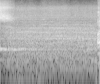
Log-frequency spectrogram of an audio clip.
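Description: Steady background hiss and hum of the room in a pause between a man's spoken phrases, with the tail of his last word at the very start.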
